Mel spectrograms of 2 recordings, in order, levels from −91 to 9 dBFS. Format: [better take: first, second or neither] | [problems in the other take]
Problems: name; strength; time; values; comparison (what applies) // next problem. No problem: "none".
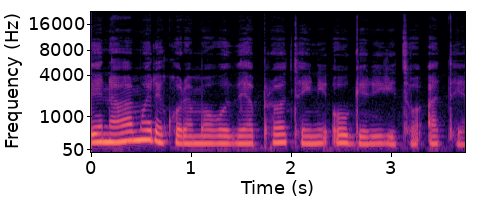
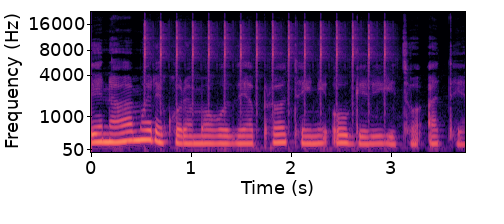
first | background sound (Scissors); 11 dB below the speech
